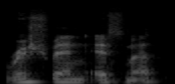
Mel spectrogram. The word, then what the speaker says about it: Rishvin Ismath: and Thrive so our next guest uh is Richmond isma am I pronouncing that right oh perfect I use mute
